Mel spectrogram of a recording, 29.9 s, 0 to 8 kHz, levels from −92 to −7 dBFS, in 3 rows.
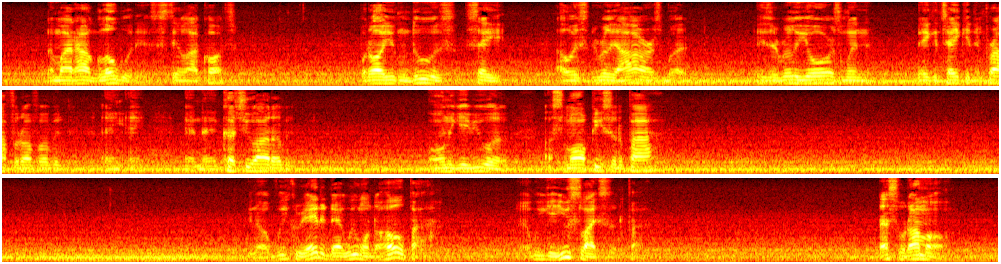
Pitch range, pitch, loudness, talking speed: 115-180 Hz, 155 Hz, -23 LUFS, 155 wpm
